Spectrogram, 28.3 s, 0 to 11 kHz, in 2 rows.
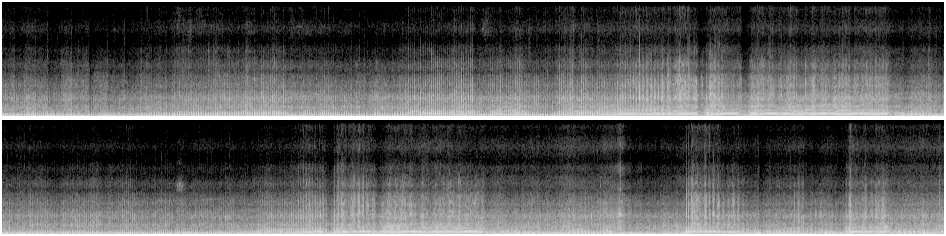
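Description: MX1 motocross bike engine heard from a helmet camera, revving up and falling back again and again through the gears, with occasional short knocks over the track.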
